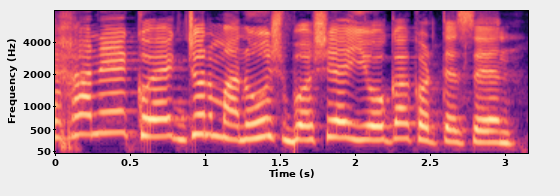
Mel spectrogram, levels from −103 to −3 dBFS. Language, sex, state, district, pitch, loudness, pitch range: Bengali, female, Assam, Hailakandi, 320 Hz, -12 LUFS, 290-370 Hz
